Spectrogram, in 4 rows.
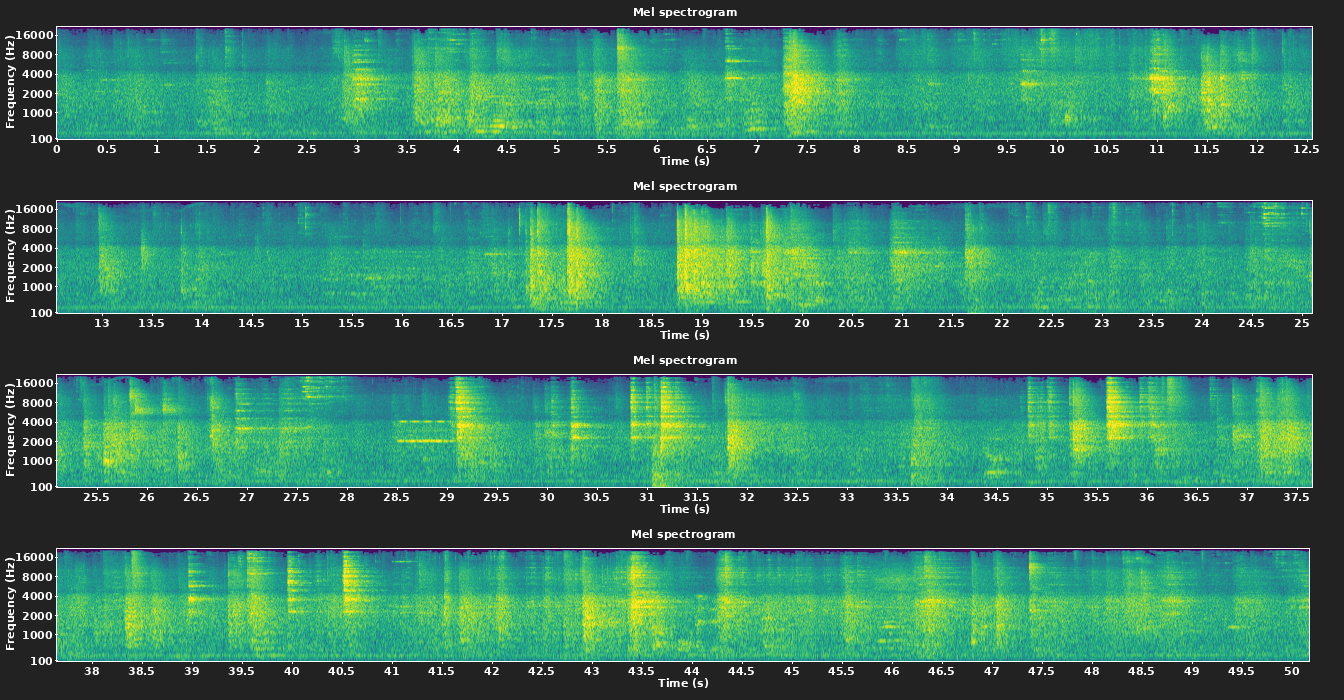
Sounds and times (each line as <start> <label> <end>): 0.0 busy staff members, guests 50.1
